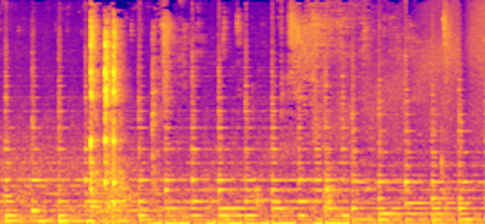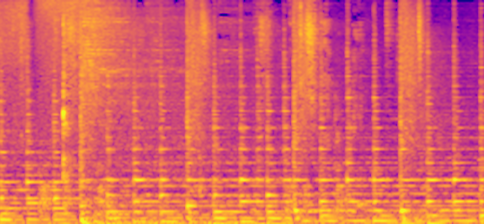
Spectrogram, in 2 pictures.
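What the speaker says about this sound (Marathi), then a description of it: "आपण धुतलेला तांदूळ टाकून घेऊया आणि त्याला थोडं तेलामध्ये फ्राय करून घ्यायचं, फिरवून घ्यायचं" Washed rice sizzles steadily as it fries in hot oil for a vegetable pulav, with a continuous crackling hiss broken by stirring scrapes and occasional clinks of a utensil against the pan, close and unbroken with no talking.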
